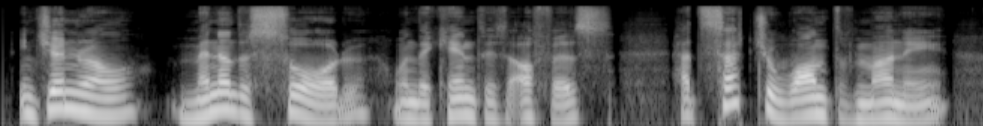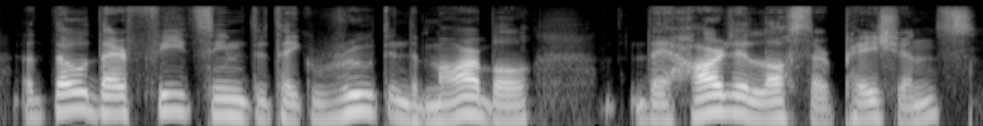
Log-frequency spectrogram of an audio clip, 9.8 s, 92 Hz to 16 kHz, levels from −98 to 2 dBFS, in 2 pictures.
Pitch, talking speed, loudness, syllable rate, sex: 140 Hz, 205 wpm, -21 LUFS, 5.2 syllables/s, male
